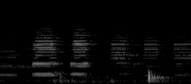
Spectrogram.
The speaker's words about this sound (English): Is everybody ready? We got a few more cars in the parking lot. Let's hear those horns honking.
